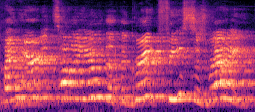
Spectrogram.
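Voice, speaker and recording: A woman acts a cheeky servant in a comic skit. The delivery is exaggerated and bright, heard distant in a very echoey hall. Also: extremely high pitch, very animated, drawn-out words, exaggerated voice. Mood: announcing. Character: cheeky young servant delivering feast invitations.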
